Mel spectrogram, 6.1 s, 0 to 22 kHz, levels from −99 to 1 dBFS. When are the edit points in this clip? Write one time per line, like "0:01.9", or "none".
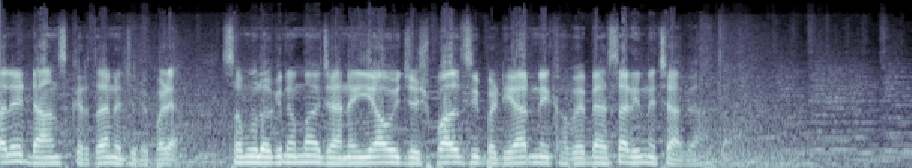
0:01.3

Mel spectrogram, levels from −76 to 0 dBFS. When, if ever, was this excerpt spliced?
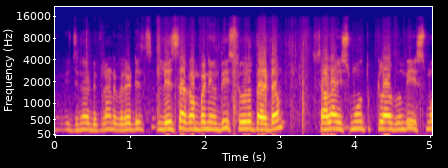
0:01.3

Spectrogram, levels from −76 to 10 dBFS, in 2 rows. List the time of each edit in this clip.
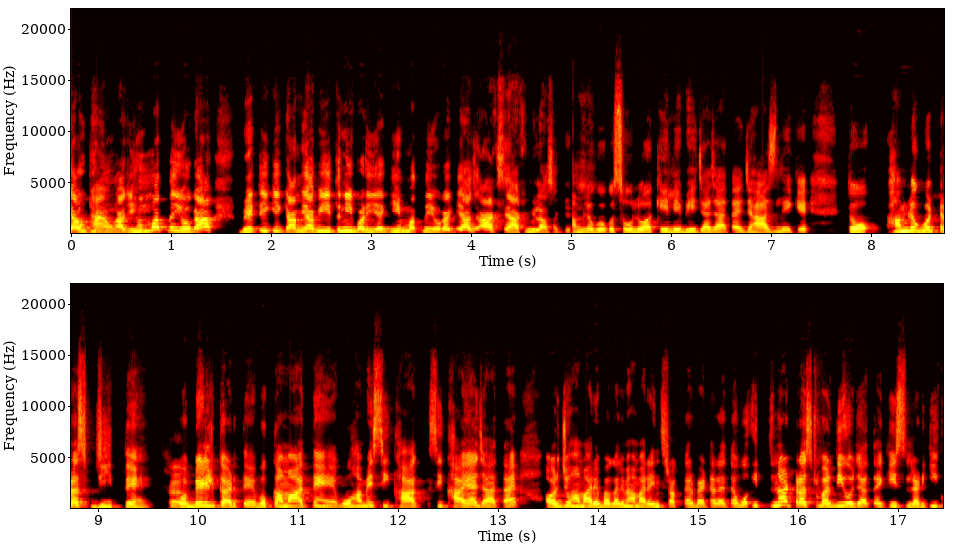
0:05.1

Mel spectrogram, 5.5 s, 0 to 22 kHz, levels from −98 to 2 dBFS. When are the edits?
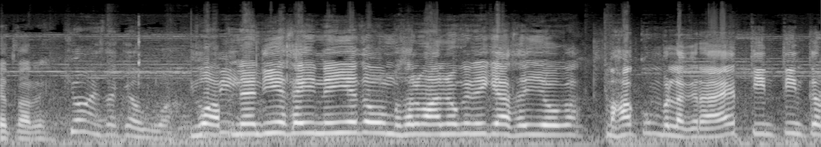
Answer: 0:01.1
0:04.0

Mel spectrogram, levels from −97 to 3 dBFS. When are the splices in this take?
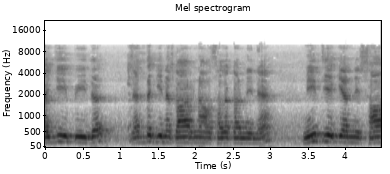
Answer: none

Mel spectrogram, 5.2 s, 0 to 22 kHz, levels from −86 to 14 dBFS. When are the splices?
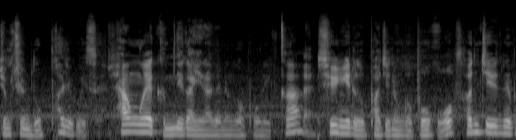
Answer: none

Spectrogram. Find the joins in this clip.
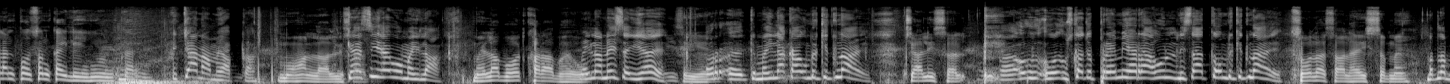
0:01.7

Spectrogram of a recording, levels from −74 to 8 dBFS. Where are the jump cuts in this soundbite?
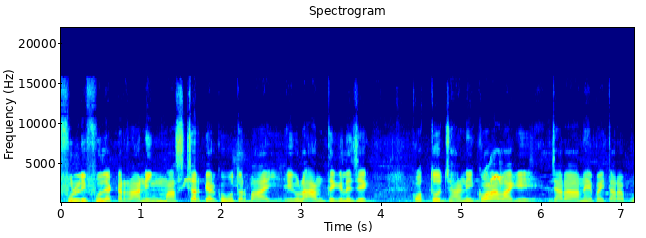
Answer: none

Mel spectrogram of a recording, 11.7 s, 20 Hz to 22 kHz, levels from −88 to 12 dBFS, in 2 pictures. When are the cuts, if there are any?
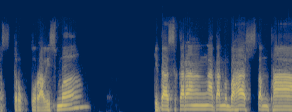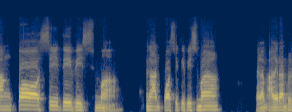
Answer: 0:08.8

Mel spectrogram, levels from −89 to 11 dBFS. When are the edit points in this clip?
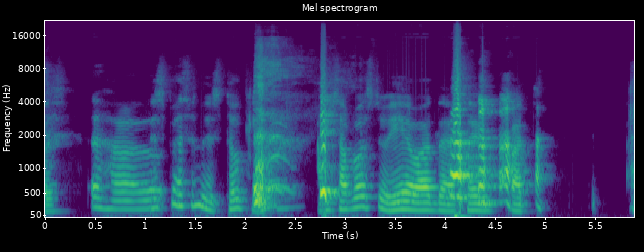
none

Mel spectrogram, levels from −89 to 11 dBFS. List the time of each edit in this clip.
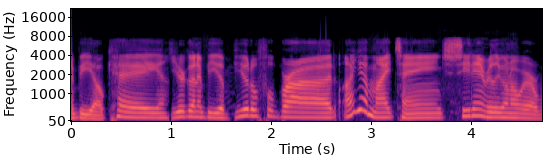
none

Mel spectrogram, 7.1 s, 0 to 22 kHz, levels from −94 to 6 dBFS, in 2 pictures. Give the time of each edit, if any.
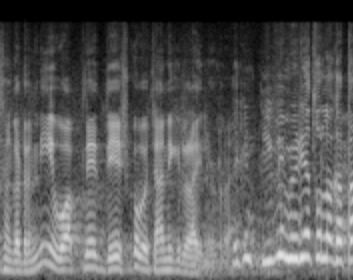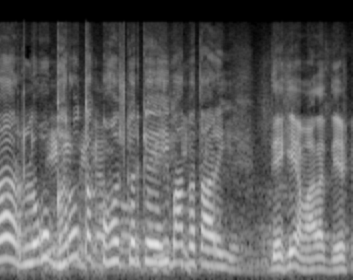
none

